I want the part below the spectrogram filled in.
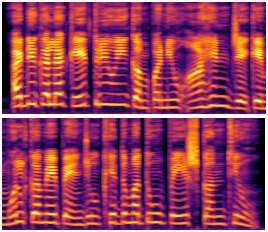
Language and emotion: Sindhi, neutral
